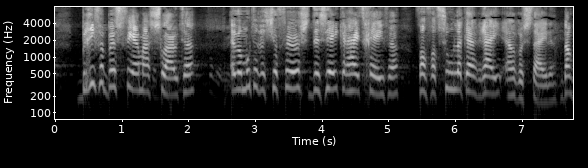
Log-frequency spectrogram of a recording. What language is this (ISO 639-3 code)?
nld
